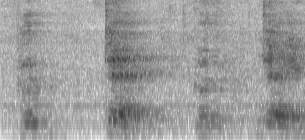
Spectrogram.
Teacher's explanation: We make a single long D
